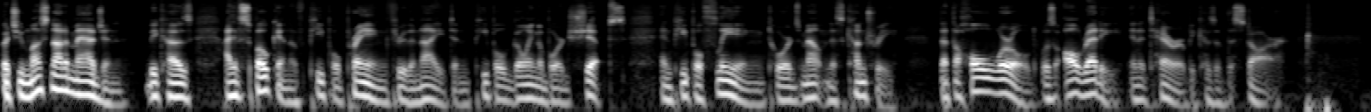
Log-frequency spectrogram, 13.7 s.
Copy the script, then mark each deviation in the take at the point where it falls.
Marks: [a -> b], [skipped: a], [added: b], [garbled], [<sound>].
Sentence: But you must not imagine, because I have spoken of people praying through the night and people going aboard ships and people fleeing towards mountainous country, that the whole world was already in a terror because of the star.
But you must not imagine, because I have spoken of people praying through the night and people going aboard ships and people fleeing towards mountainous country, that the whole world was already in a terror because of the star. [whoosh]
